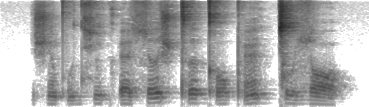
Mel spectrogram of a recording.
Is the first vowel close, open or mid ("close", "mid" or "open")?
open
